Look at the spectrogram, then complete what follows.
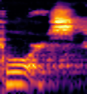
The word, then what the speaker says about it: course: curso y eso sería course. Y aquí la bronca es la pronunciación. En primera tenemos dos spellings diferentes. Curse, course. Estos son difíciles, pero noten. Curse es más bien curse. Course es más redondo.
